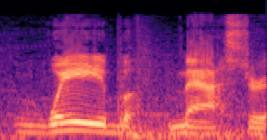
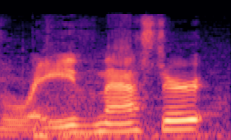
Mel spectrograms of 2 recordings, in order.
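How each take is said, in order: First: The first word is said with W and B sounds. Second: The first word is said with R and V sounds.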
